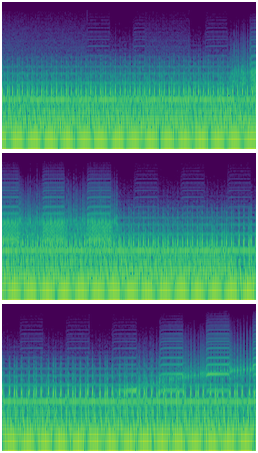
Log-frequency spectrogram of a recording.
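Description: A patch-cable DIY analog synthesizer playing a drone: a steady held tone over a fast, even low pulse. Three short higher bursts sound around the middle, and stair-stepped bleeping tones rise near the end.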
